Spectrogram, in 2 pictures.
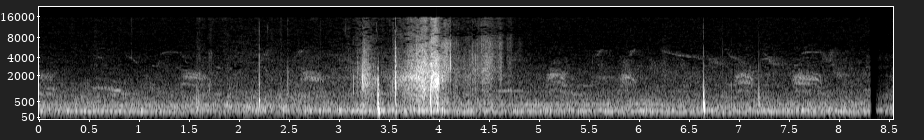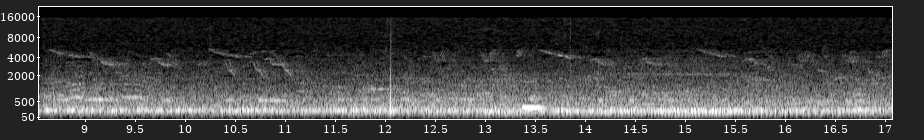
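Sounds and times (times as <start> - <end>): birds chirping: 0.0 - 17.0
loud rustling: 1.5 - 5.1.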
